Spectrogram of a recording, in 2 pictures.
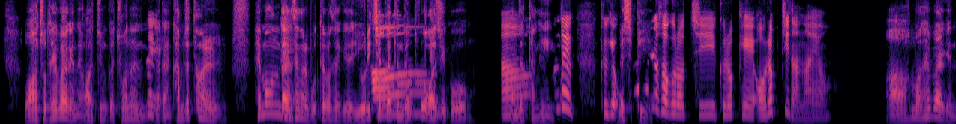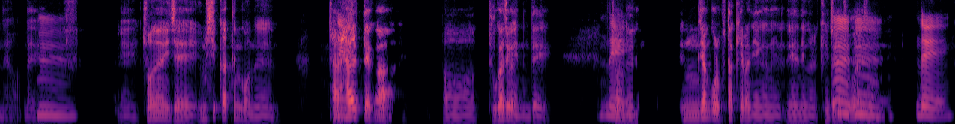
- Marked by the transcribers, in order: teeth sucking; wind
- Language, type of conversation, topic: Korean, unstructured, 가족과 함께 먹었던 음식 중에서 가장 기억에 남는 요리는 무엇인가요?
